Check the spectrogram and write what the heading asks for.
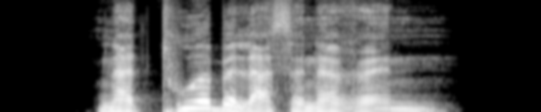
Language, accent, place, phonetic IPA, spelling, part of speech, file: German, Germany, Berlin, [naˈtuːɐ̯bəˌlasənəʁən], naturbelasseneren, adjective, De-naturbelasseneren.ogg
- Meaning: inflection of naturbelassen: 1. strong genitive masculine/neuter singular comparative degree 2. weak/mixed genitive/dative all-gender singular comparative degree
